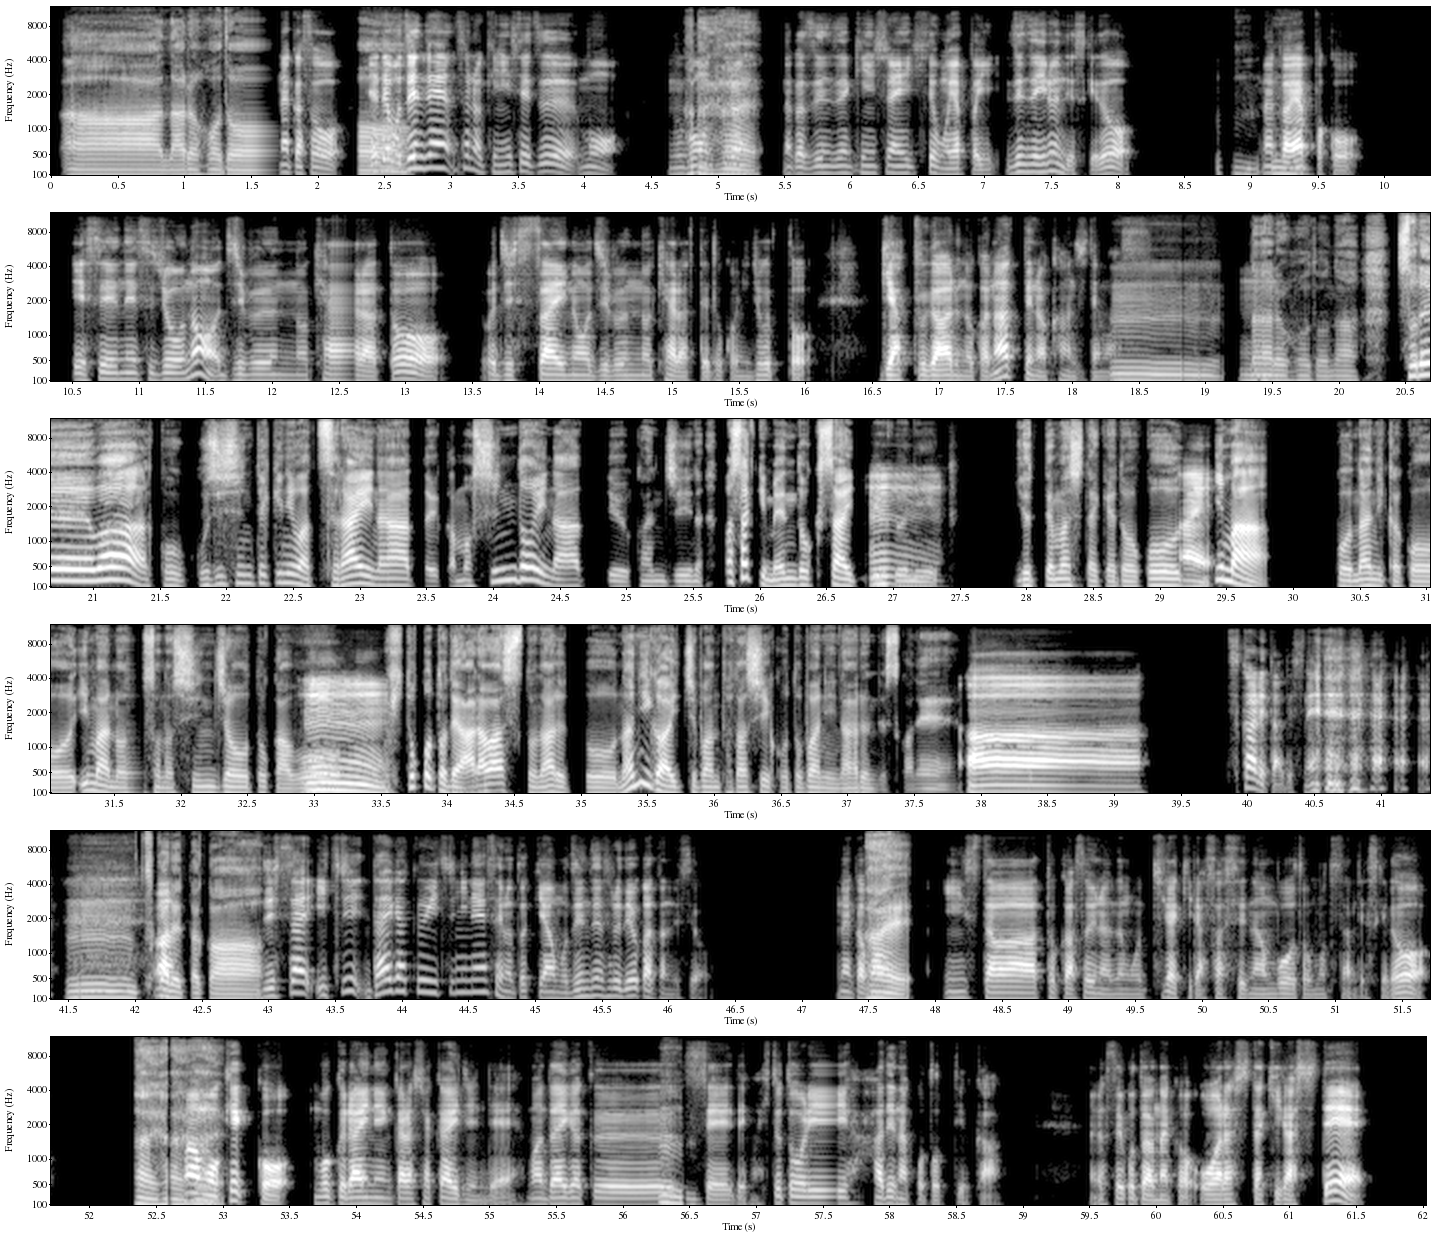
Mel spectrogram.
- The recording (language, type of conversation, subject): Japanese, advice, SNSで見せる自分と実生活のギャップに疲れているのはなぜですか？
- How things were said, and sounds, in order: laugh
